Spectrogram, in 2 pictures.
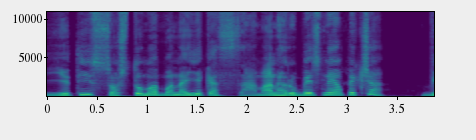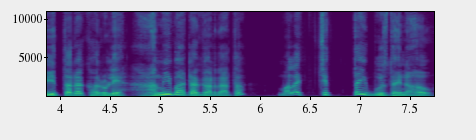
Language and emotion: Nepali, disgusted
